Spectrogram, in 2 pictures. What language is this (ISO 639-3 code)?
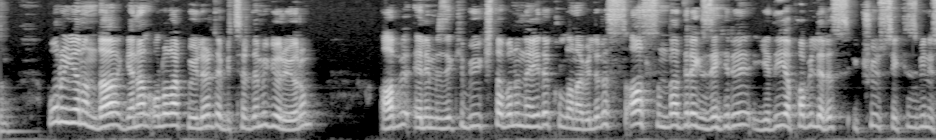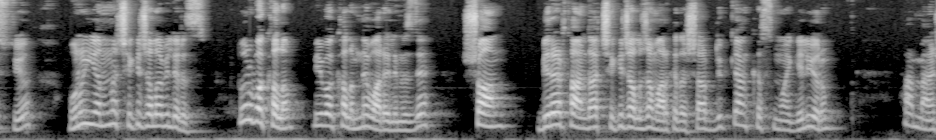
tur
